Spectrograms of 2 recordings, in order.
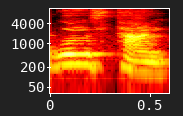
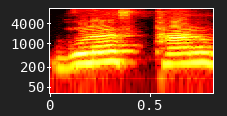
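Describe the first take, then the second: First: The ण sound is clipped to half. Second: The ण sound is said fully. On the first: The speaker calls it wrong. "ण आधा हो रहा है" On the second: The speaker calls it right. "ण पूरा है"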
